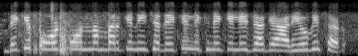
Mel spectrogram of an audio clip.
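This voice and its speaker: A woman's voice: very high voice, fairly even intonation, a little fast, vocal fry. A woman working as a customer care agent speaks in a polite customer service voice, patiently giving instructions and often saying sir, over a phone call. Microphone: telephone call. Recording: narrow tinny phone line, faint noise.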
